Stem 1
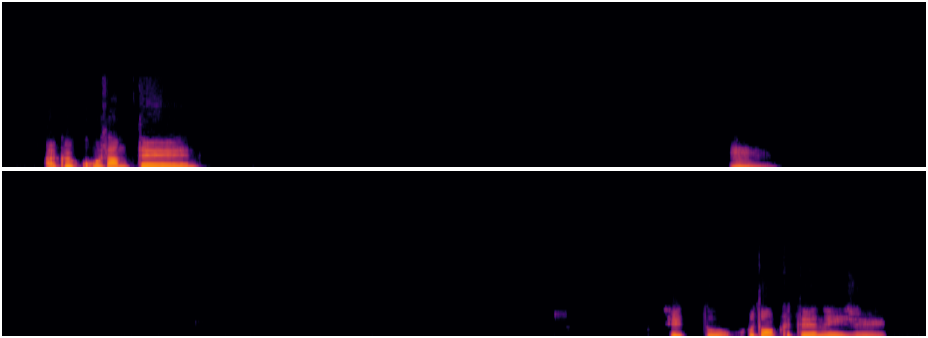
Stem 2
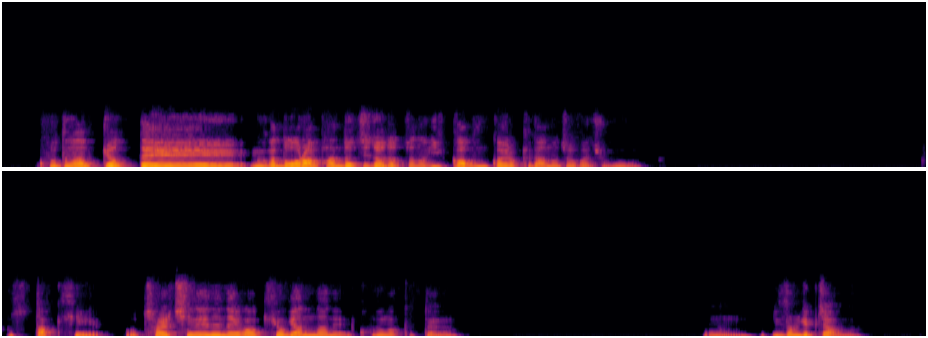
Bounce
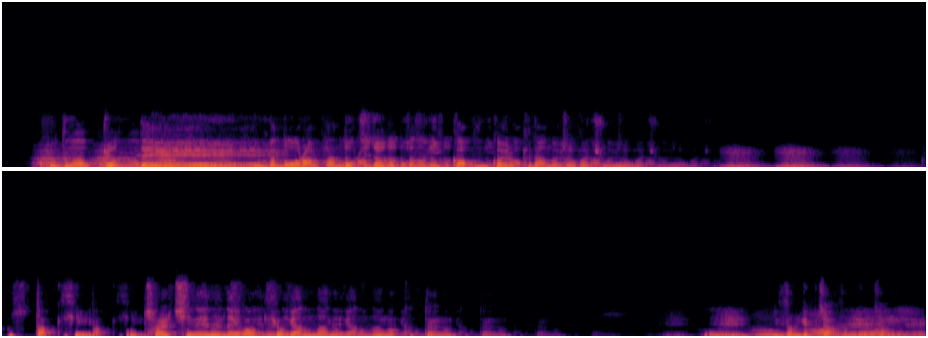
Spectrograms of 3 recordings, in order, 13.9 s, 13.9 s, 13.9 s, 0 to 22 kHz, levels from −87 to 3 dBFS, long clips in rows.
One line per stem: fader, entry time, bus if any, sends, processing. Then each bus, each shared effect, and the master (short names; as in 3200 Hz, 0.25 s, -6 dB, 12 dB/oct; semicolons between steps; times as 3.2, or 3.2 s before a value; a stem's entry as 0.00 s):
-4.0 dB, 0.00 s, no send, echo send -4.5 dB, phase scrambler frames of 0.2 s; auto duck -24 dB, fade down 1.65 s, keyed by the second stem
-2.0 dB, 0.00 s, no send, echo send -12.5 dB, dry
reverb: off
echo: feedback echo 0.412 s, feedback 26%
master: compressor 2.5:1, threshold -32 dBFS, peak gain reduction 10 dB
